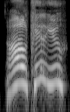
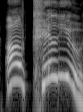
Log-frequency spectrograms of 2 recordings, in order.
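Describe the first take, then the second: First: High, loud, broken gasping threat; gasped threat. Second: Near scream. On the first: Man threatening the woman in broken gasps. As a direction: spit it out between gasps. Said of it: "he was muttering in short, broken gasps". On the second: Man threatening the woman, pitched almost at a scream. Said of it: "His voice rose until it was pitched almost at a scream". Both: A narrator's reading.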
